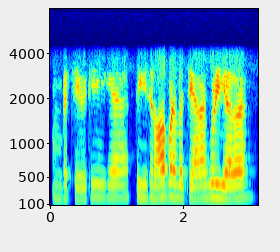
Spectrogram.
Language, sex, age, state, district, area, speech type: Punjabi, female, 30-45, Punjab, Pathankot, rural, conversation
